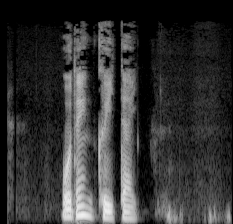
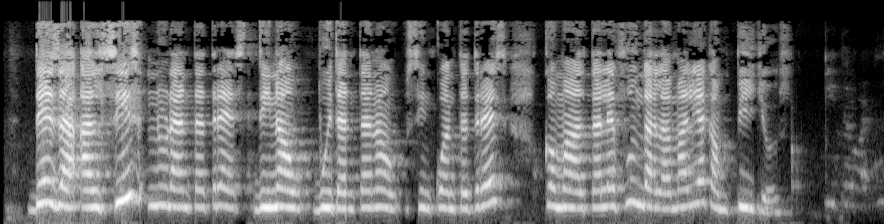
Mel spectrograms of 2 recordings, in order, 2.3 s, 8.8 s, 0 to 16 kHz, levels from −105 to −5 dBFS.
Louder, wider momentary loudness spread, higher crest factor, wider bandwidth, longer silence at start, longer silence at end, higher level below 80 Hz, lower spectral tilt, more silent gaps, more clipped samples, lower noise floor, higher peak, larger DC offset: second, -19 LUFS vs -13 LUFS; second, 7 LU vs 12 LU; about the same, 20 dB vs 16 dB; about the same, 11.5 kHz vs 11.5 kHz; first, 0.65 s vs 0.3 s; second, 0.65 s vs 1.05 s; first, -52 dBFS vs -64 dBFS; first, -7 dB/octave vs 0 dB/octave; neither; neither; about the same, -51 dBFS vs -50 dBFS; about the same, -2 dBFS vs 0 dBFS; neither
